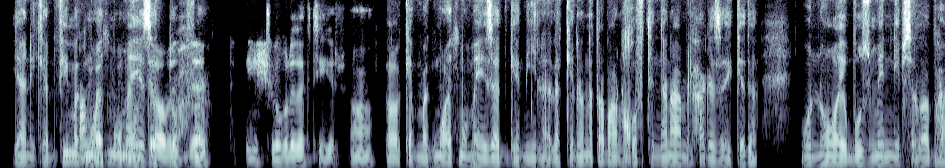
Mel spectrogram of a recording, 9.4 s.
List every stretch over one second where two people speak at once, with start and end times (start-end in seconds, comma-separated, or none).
0.8-2.1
